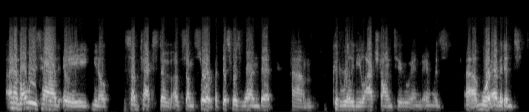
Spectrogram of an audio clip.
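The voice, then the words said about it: East Coast American accent. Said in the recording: “excuse my East Coast accent”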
